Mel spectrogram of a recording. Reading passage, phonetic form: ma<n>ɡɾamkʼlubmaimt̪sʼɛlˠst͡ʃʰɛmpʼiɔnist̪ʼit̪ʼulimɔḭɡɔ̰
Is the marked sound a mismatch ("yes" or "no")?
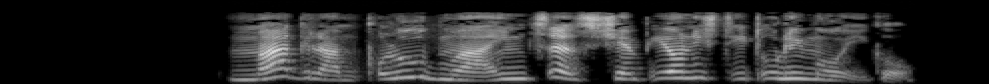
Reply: yes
